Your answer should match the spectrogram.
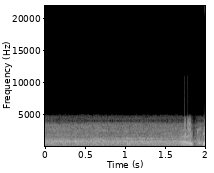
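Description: Steady machinery hum in a boat's engine room, with a constant low drone and no change in pitch.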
